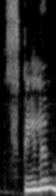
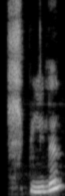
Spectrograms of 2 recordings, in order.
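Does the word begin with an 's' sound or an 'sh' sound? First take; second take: s; sh. First: The word begins with a plain 's' sound. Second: The word begins with an 'sh' sound. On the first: The speaker calls it wrong. "I don't pronounce it as spielen" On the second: The speaker calls it right. "but then spielen"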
